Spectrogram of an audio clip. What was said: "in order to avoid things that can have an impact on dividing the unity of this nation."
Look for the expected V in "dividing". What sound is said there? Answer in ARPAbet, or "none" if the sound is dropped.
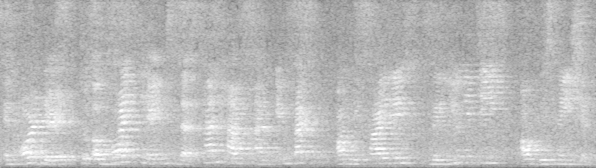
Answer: F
